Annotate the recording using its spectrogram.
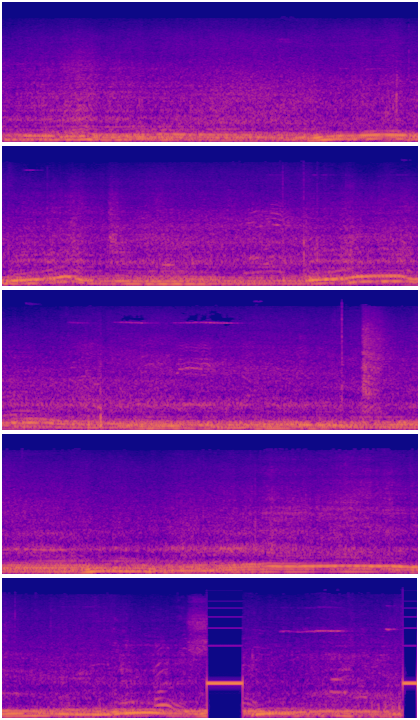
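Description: Car engines running and revving in repeated rising and falling sweeps, with a steady censor bleep tone near the end.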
